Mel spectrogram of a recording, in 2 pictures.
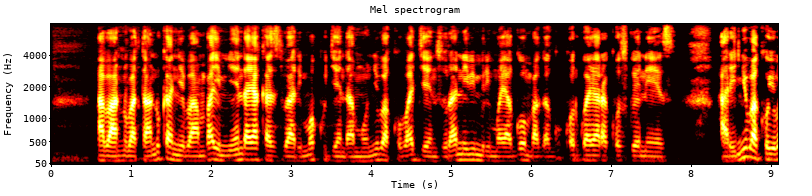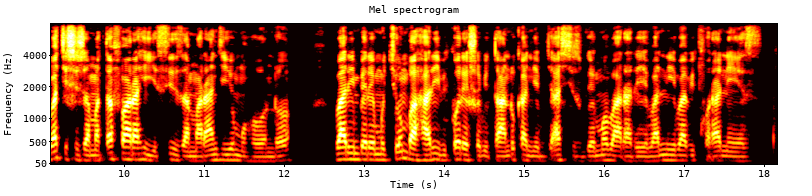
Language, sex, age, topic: Kinyarwanda, male, 25-35, education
